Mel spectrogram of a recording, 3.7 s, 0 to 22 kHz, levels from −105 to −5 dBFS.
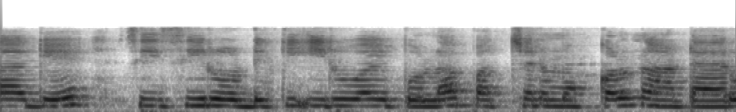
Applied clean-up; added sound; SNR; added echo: neural separator model SepFormer DNS4.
